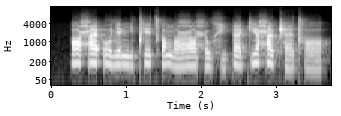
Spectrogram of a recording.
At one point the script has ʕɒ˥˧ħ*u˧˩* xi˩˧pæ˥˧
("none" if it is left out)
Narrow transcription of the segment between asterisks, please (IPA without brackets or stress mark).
u˧˩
